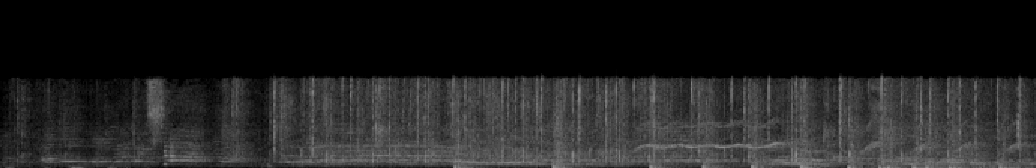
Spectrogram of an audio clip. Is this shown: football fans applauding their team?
yes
